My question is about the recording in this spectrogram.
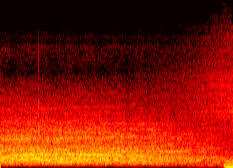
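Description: Electronic music with all the bass cut: a noisy wash with a faint held tone, slowly fading down.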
